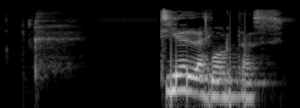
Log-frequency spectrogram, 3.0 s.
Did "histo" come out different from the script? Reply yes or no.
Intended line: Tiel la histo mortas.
yes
